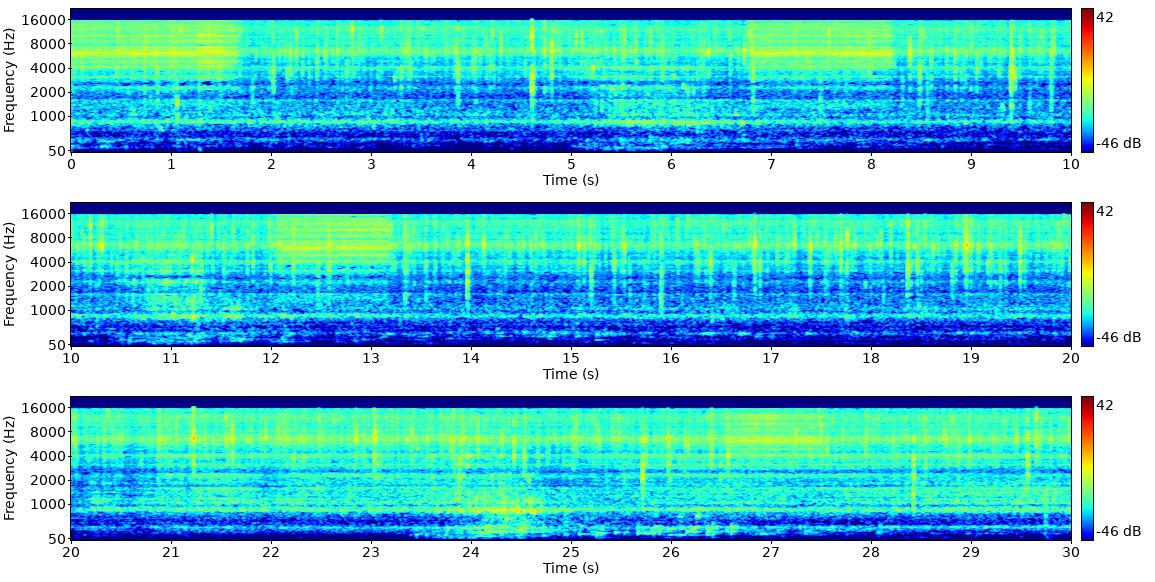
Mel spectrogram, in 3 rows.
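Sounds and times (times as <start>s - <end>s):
underwater watery hiss: 0.0s - 2.0s, 5.5s - 8.7s, 10.6s - 13.7s, 20.8s - 30.0s.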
